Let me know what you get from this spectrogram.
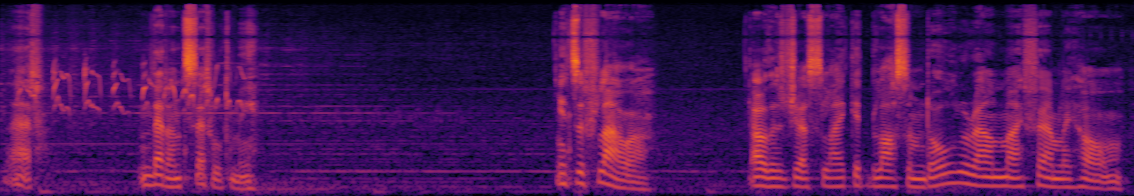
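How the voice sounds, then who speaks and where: An actor playing a proud, sardonic exiled noble turned veteran thief in a video game, speaking in a dry, formal, haughty manner. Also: male voice, mid-range voice, animated, measured pace, long pauses, a little hiss or hum, close to an everyday voice. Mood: uneasy, guarded.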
